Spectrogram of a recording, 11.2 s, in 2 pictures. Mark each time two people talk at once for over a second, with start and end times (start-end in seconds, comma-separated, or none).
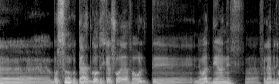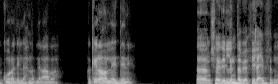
none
